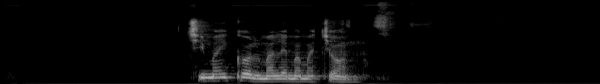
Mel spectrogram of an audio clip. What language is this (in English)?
Luo (Kenya and Tanzania)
